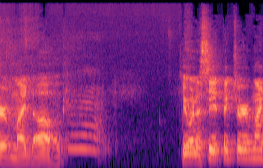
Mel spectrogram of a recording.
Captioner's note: moans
